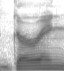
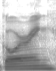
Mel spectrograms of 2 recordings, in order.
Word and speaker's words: Göring: it's Göring, not Goring. Yeah, I know. Well, it's Gilling, actually, but I'm pronouncing it like an American, so forgive me.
